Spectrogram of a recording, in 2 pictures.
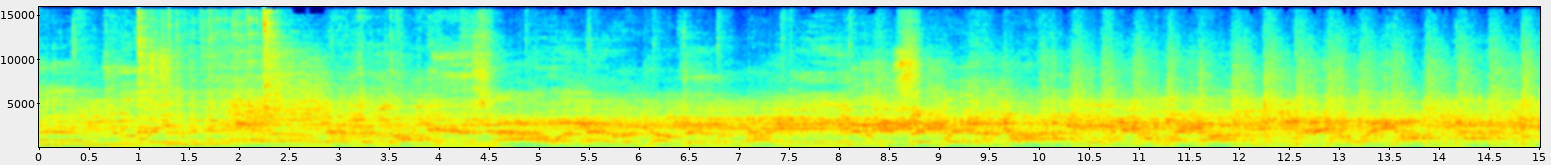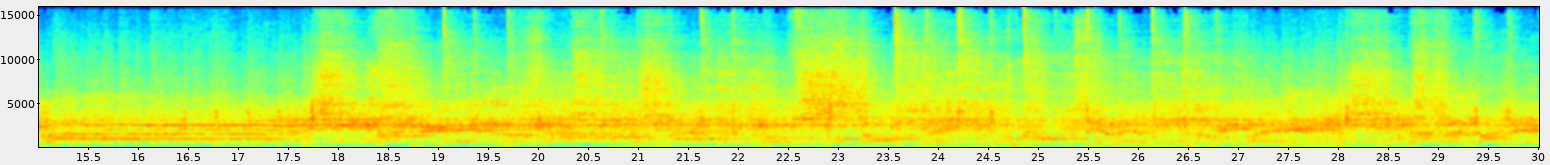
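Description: A hard rock band playing live at full volume, with the singer yelling and singing over guitars and drums, heard from within the crowd.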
